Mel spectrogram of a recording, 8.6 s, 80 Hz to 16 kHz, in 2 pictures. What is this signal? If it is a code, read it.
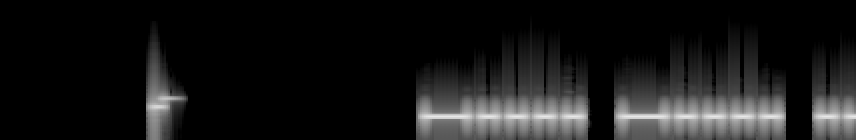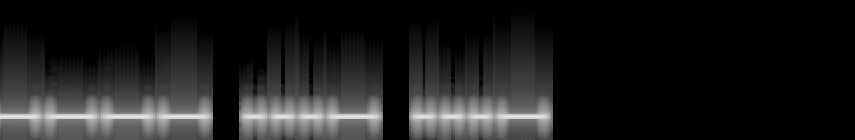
Morse code, heard as a keyed tone, about 17 wpm, 700 Hz. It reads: 661VV
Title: Five Challenging Letter-Number Combinations 17wpm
